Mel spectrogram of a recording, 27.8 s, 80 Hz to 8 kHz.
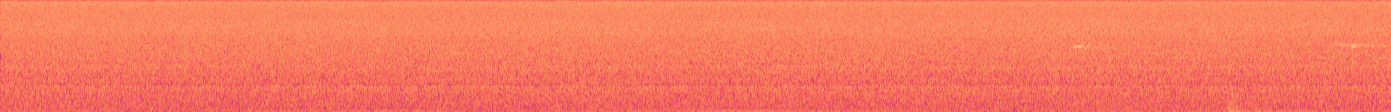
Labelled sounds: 21.4	21.7	humpback whale, 2.2 to 2.4 kHz

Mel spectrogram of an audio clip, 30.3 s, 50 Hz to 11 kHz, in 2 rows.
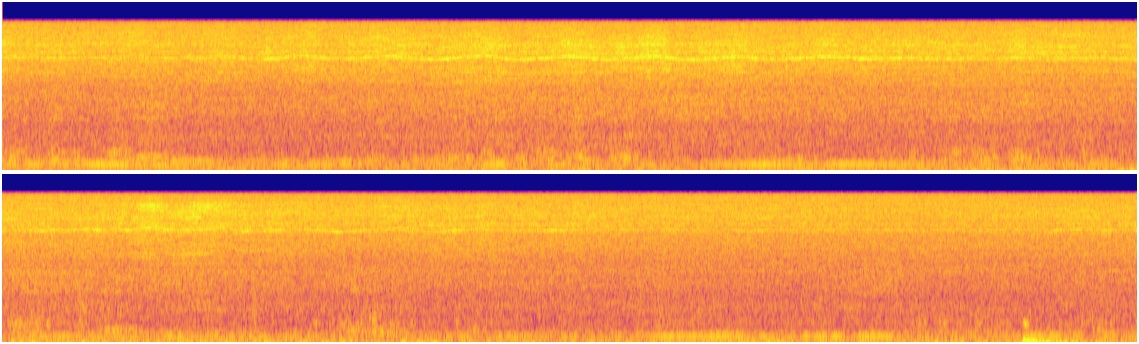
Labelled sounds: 4.8	5.4	vessel noise, 3.6 to 5.6 kHz

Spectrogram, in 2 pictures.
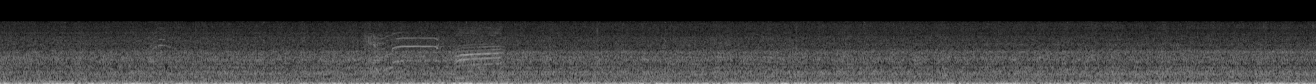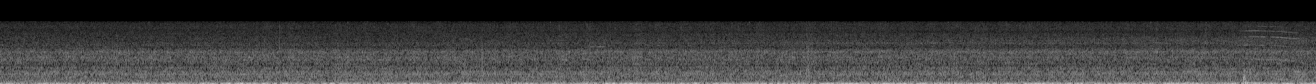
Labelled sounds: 1.5	1.8	killer whale, 0.77 to 6.2 kHz
3.5	4.5	killer whale, southern resident, J pod, call S02i, 0.33 to 8.0 kHz
4.5	5.2	killer whale, southern resident, J pod, call S04, 0.47 to 7.7 kHz
18.9	19.4	killer whale, 1.0 to 2.8 kHz
25.4	26.2	killer whale, southern resident, 0.85 to 6.8 kHz

